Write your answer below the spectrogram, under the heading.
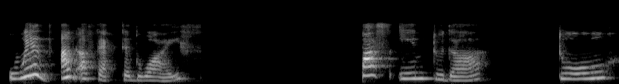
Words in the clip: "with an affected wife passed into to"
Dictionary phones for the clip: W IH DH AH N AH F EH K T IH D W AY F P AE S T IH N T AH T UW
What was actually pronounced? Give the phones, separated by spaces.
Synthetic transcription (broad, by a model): W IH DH AH N AH F EH K T IH D W AY F P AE S IH N T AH T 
